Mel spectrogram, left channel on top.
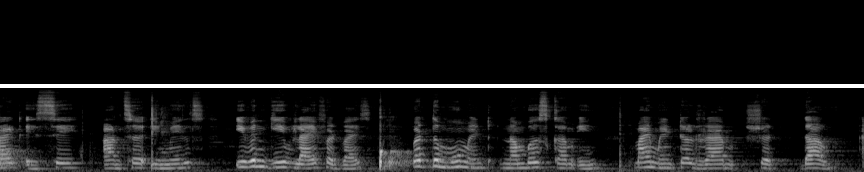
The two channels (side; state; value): left; silent; digital silence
